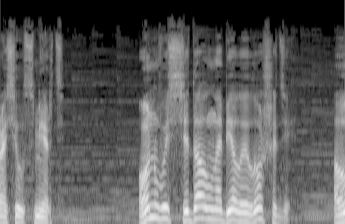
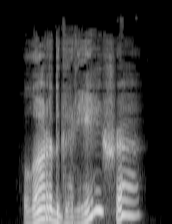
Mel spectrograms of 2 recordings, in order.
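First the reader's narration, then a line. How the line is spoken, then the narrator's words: Old man's whisper. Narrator (Russian): прошептал старый хранитель традиций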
